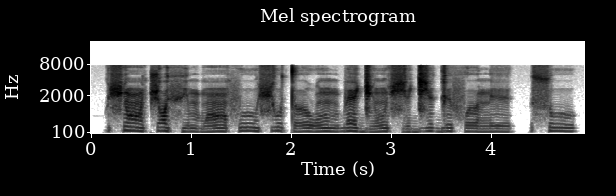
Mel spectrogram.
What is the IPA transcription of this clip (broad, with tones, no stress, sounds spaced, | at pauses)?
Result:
ɕ ɔ̃ː˥˨ t͡ʃ ɔ˥˨ fʲ ə˩˧˩ m b ɔ̃ː˩˧˩ f uː˥˨ ɕ u˥˨ t ɤ˩˧˩ w ũ˥˨ m b ɛ˥˨ d͡ʑ ũ˩˧˩ ɕ ɪ˩˧˩ d͡ʑ ɪ˥˨ ɡ ɪ˥˨ f ɤ˥˨ n ɪ˥˨ | s u˥˨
